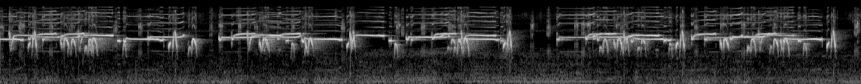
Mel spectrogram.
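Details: Bar-winged prinia song in tilek and ngalun style for singing-contest simulation training: repeated loud bursts of fast, piercing whistles and scratchy chatter, each burst roughly a second long, with a longer gap near the middle.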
